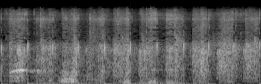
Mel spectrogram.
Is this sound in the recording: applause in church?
yes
